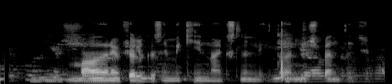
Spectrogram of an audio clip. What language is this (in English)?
Icelandic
